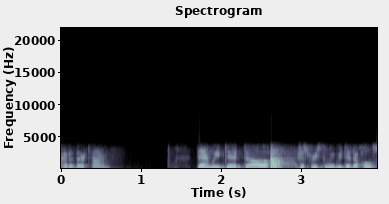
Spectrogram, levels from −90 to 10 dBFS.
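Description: From start to finish the speech carries G.729 codec coloration: the band is held to roughly 150 Hz to 3.4 kHz, and a clearly rough, synthetic texture comes from rebuilding each 10 ms frame from a filter, pitch predictor and sparse pulses, which fits an 8 kbit/s G.729A stream.

VoIP packet loss concealed by the speech codec appears at 0.64 to 0.74 s, where about 180 ms of audio was lost, and again at 2.79 to 2.97 s, where about 140 ms was lost. Each time, the decoder stretches the last pitch and filter into a buzzy tone or coloured noise that fades, and the sound stays weak for a moment after the packets return.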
